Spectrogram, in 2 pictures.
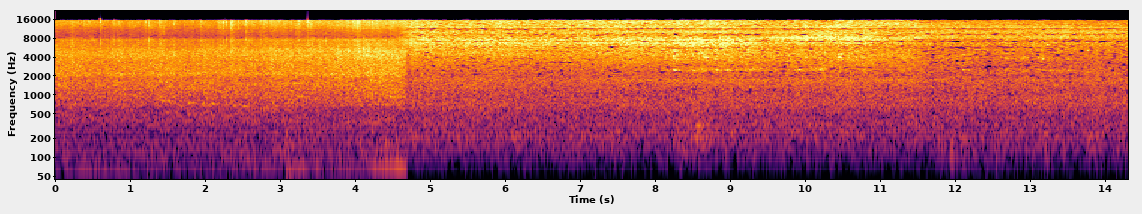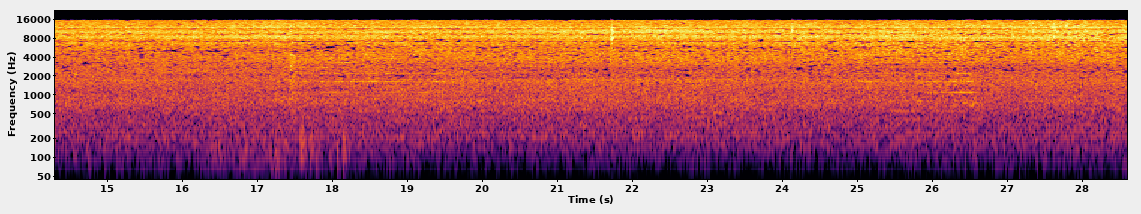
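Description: Heavy rain pouring down steadily in a sudden downpour. About four and a half seconds in, the sound changes abruptly: the low rumble drops out and the rain becomes a brighter, even hiss.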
